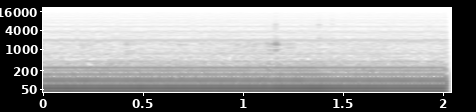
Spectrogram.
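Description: Steady low electrical mains hum with a stack of even overtones, unchanging throughout.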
